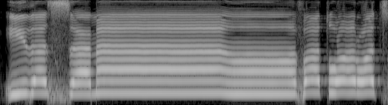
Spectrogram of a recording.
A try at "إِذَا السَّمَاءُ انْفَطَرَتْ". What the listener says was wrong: जब आप करते हैं ना तो होंठ गोल नहीं करते आपकी आवाज़ आ रही तो ऐसे लगता है कि जैसे हमज़ा पर ज़बर है ज़बर नहीं पेश है करना है हुन्ने में भी जैसे इन ठीक है ये आवाज़ है ठीक कोशिश कीजिएगा وإذا البحار فجرت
